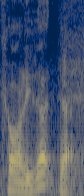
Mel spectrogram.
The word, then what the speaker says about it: Kearny: Yeah, it's spelled Kearny, but it's pronounced, Irish pronounce it Kearny.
